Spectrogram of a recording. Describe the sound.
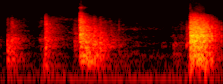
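A door slammed shut during a heated family argument: a few dull knocking thuds, the last one the loudest and sharpest, with no voices.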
